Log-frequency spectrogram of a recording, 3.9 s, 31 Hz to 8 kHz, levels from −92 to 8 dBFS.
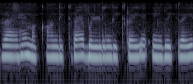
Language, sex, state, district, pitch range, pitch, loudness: Hindi, female, Uttar Pradesh, Deoria, 185-195 Hz, 190 Hz, -35 LUFS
